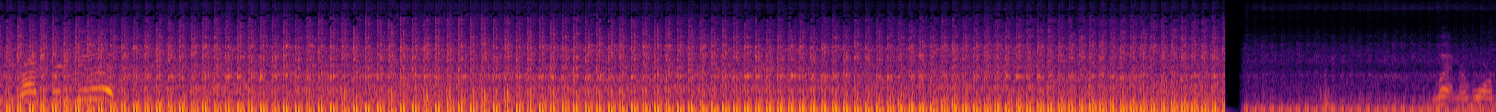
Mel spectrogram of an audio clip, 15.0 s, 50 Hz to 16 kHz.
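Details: 1953 John Deere 40, sitting for years, new rotor, choked with throttle set up a bit: even steady putt-putt at fast idle with no misses or knocks while warming up, before it later died.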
